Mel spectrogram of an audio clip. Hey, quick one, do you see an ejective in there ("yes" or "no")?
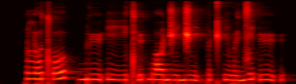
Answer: yes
